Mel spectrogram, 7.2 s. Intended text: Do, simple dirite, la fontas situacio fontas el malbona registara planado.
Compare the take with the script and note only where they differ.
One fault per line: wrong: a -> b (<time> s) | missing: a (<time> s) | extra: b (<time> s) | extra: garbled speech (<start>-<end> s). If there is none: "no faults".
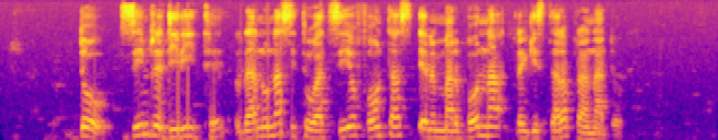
wrong: fontas -> nuna (2.6 s)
